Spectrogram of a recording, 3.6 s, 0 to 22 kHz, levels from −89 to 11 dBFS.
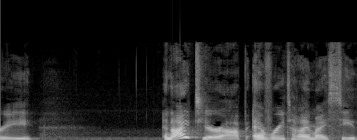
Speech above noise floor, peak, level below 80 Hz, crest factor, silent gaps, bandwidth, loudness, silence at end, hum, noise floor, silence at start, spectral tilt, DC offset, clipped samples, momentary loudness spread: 37 dB; 0 dBFS; -74 dBFS; 20 dB; none; 15.5 kHz; -18 LUFS; 0 s; none; -55 dBFS; 0 s; -4.5 dB/octave; under 0.1%; under 0.1%; 10 LU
